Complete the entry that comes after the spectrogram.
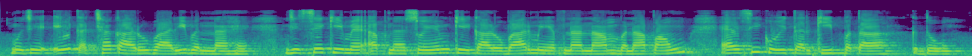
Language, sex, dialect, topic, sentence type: Hindi, female, Marwari Dhudhari, agriculture, question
